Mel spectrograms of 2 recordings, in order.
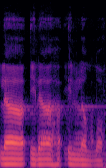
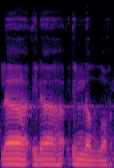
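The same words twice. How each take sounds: The two takes are said the same way.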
